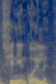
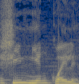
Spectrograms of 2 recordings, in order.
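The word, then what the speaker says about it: 新年快乐: Shin Nien Kuai Le. Sí, ¿cómo se dice? Shin Nien Kuai Le.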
